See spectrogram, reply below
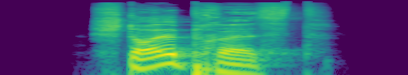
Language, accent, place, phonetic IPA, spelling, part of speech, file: German, Germany, Berlin, [ˈʃtɔlpʁəst], stolprest, verb, De-stolprest.ogg
- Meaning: second-person singular subjunctive I of stolpern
